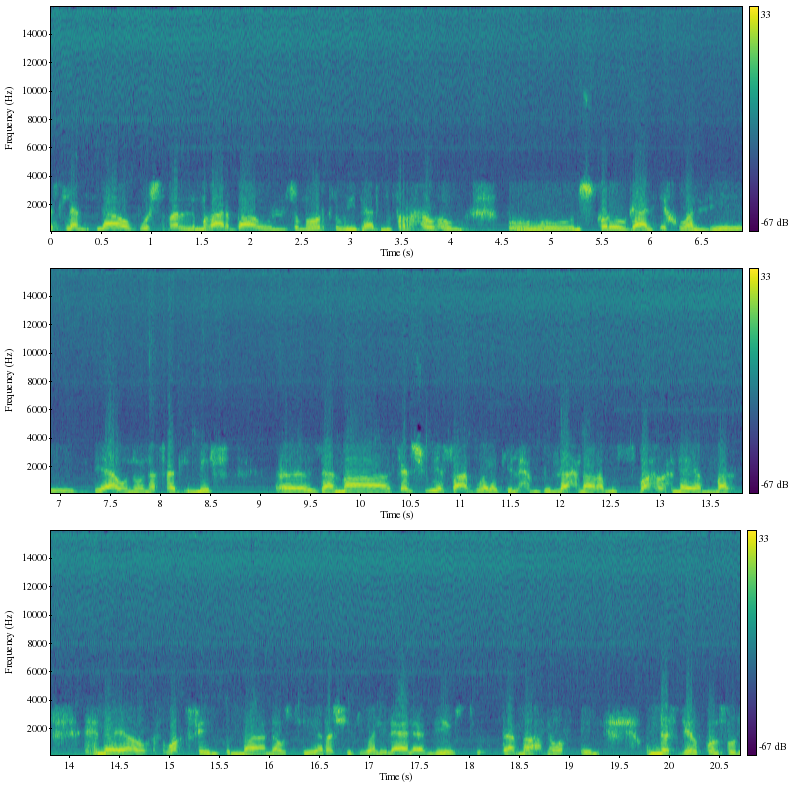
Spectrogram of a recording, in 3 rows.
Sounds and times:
Radio: 0:00.0 - 0:20.7
Speech: 0:00.0 - 0:20.7.

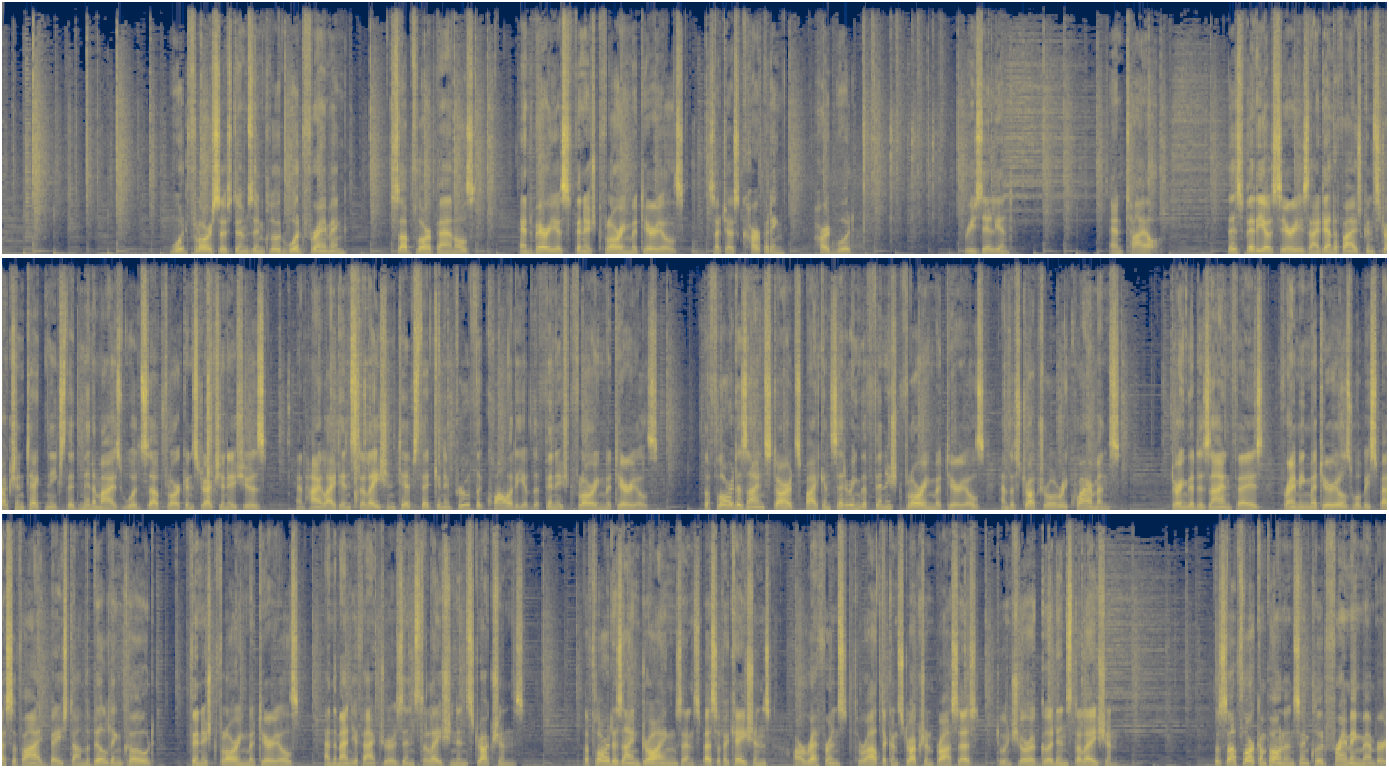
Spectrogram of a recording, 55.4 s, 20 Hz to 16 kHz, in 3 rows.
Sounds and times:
Music: 0:00.0 - 0:55.3
Speech: 0:02.2 - 0:04.6, 0:05.2 - 0:06.3, 0:06.9 - 0:11.4, 0:12.8 - 0:13.5, 0:14.8 - 0:15.5, 0:16.4 - 0:27.2, 0:27.8 - 0:33.4, 0:34.1 - 0:43.9, 0:44.7 - 0:51.8, 0:53.1 - 0:55.3.

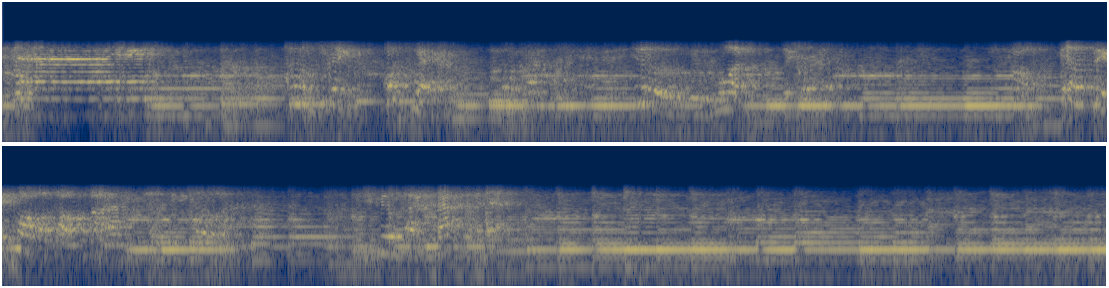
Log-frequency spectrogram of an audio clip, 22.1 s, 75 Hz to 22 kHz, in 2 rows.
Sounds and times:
Female singing: 0:00.0 - 0:01.7
Music: 0:00.0 - 0:22.0
Speech: 0:02.8 - 0:08.6, 0:10.0 - 0:13.5, 0:14.6 - 0:16.3.

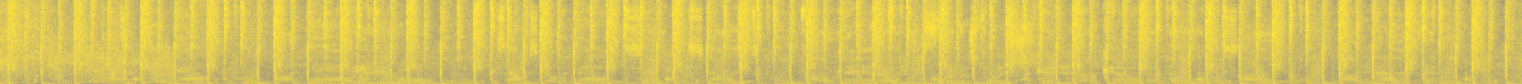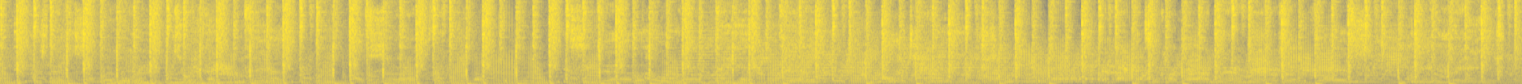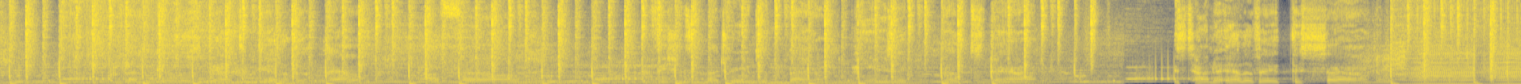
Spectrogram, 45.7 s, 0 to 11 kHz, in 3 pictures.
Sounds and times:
Drum and bass: 0:00.0 - 0:41.8, 0:44.1 - 0:45.6
Song: 0:00.6 - 0:42.8.

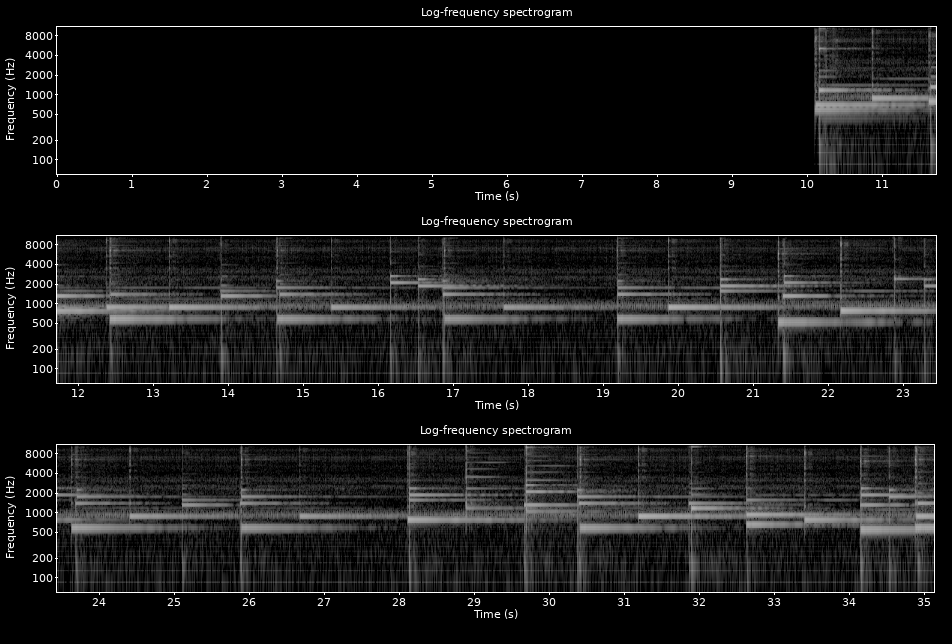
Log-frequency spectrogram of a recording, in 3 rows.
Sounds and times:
Glockenspiel: 0:10.1 - 0:35.1.

